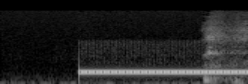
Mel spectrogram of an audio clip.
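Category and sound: signal or alarm, telephone dial tone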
